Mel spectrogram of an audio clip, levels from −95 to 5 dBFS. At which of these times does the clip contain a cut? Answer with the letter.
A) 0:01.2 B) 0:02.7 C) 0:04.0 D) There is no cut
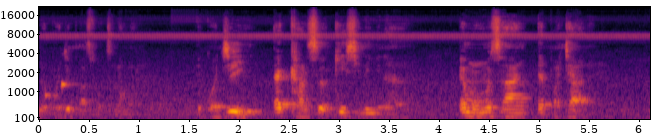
A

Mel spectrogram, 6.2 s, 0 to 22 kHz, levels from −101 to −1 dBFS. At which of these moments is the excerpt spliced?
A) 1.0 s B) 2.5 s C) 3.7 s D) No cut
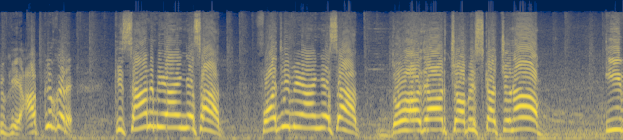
C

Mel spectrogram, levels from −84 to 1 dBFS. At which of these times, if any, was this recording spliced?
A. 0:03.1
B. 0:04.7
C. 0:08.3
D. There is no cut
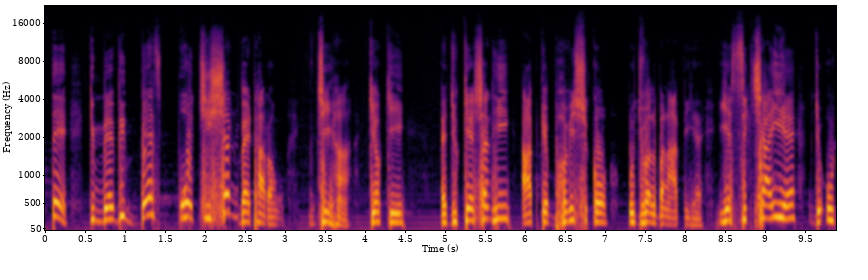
A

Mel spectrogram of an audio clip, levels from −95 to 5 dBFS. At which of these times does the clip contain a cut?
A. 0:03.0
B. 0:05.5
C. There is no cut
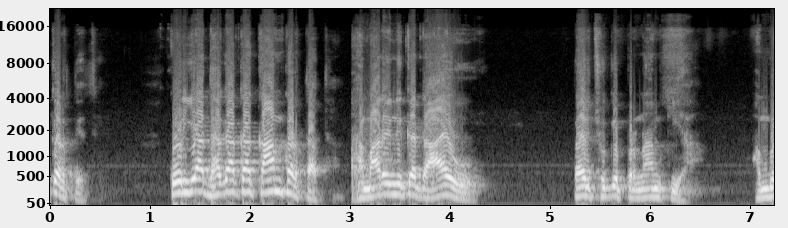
A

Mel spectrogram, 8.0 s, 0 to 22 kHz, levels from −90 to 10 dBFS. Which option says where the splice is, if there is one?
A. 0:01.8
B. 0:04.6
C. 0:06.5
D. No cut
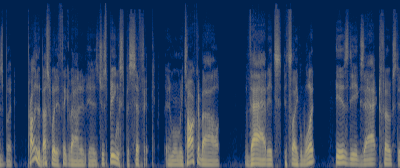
C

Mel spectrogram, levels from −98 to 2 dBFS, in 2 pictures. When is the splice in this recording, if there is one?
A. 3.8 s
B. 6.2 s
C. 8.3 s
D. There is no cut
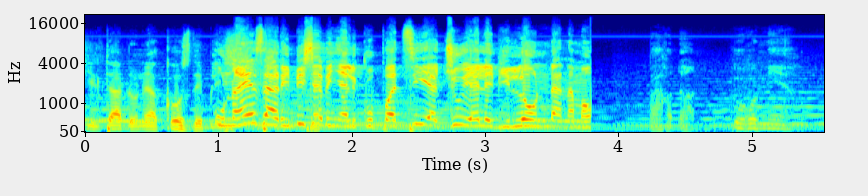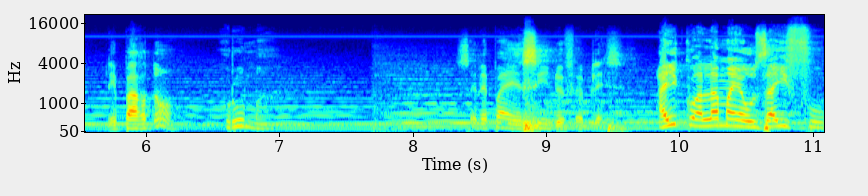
A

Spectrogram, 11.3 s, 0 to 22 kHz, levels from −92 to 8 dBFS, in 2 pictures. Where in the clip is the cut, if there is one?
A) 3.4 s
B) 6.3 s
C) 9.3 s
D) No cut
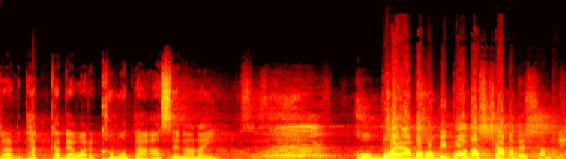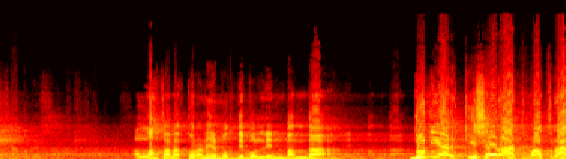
A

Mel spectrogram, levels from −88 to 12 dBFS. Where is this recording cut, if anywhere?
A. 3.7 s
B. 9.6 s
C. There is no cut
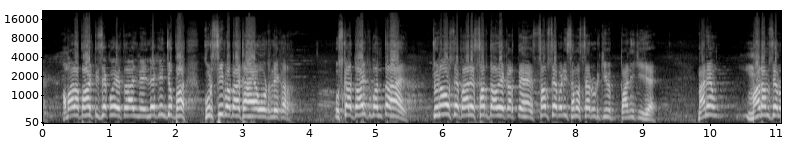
C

